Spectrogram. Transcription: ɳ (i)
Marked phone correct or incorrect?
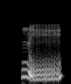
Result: incorrect: ḭ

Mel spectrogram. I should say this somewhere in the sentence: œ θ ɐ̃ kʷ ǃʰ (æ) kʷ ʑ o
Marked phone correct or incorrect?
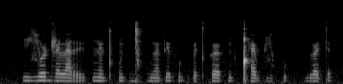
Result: correct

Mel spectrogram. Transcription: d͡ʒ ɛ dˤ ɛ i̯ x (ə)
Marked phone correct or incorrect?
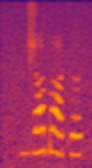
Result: correct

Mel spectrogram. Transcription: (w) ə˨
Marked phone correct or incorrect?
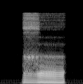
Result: incorrect: ɣ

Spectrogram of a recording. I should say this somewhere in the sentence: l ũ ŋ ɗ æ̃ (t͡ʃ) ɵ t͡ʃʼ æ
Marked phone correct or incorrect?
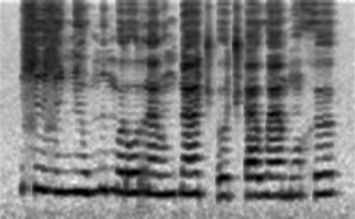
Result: incorrect: t͡ʃʼ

